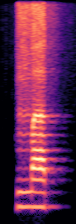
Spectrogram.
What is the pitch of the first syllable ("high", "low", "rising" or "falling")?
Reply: low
